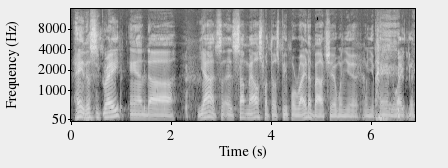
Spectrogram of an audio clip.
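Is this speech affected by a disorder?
Yes: cleft palate, severe; quiet as a child, stuttered when nervous.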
